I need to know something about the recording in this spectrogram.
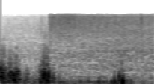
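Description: Gusts buffeting the microphone, then a steady hiss that starts abruptly about half a second in. There is one low knock near the end.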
